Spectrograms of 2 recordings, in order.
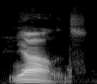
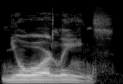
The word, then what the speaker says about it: New Orleans: N'awlins. Accent on the second syllable, not New Orleans with accent on the third syllable."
